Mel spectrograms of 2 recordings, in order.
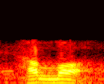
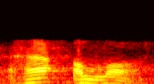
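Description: First: A short 'ha' runs straight into 'llah' without a stop. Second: A long 'ha' followed by a glottal stop before 'Allah'. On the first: "أن تحذف ألفها والهمزة من اسم الله، يبقى إيه؟ هالله" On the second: "يعني تقول همزة قاطع، يبقى ها الله"

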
